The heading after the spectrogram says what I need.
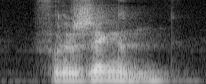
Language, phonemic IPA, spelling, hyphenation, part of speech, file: Dutch, /vərˈzɛ.ŋə(n)/, verzengen, ver‧zen‧gen, verb, Nl-verzengen.ogg
- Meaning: to sear, to burn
